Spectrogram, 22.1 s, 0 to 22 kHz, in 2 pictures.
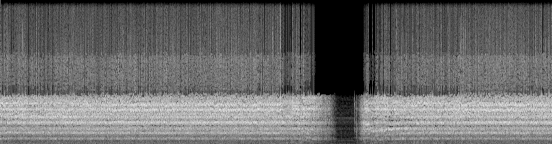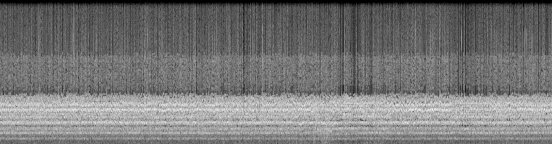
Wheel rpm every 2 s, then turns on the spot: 230, 230, 230, 80, 220, 240, 230, 230, 230, 230, 230.
none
